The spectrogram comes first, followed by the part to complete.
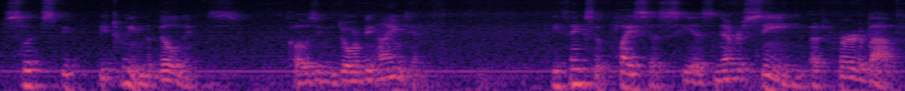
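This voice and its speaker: A man reading poetry aloud in a measured recitation style. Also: on the low side. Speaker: poetry reader. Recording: echoey distant room recording, clear noise.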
